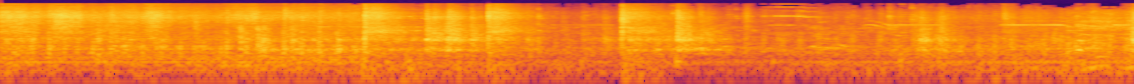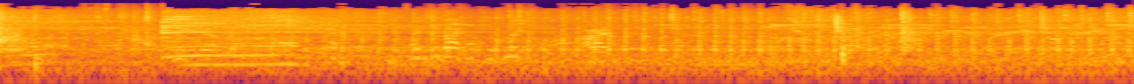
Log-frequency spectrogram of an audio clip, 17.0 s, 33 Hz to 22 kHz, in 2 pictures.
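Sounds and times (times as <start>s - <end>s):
diesel engine running: 0.0s - 17.0s
held tone: 4.1s - 11.7s, 13.2s - 17.0s
voices: 4.4s - 17.0s.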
